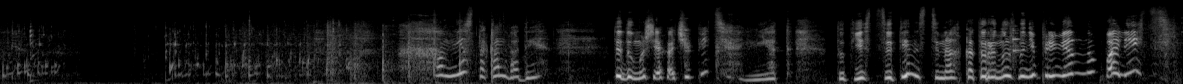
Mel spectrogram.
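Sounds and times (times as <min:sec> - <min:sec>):
beer pouring into a mug: 0:00.0 - 0:00.7, 0:01.6 - 0:03.2
speech: 0:04.4 - 0:11.6.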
